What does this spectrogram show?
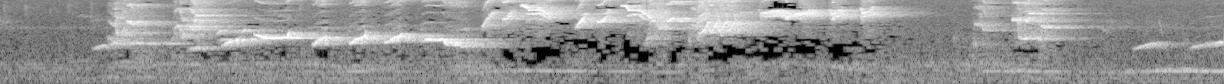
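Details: Caged orange-headed thrush used as a training lure: a long continuous run of rapid, varied high notes with repeated short rising whistles and harsh bursts, then a brief quieter gap and more notes.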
